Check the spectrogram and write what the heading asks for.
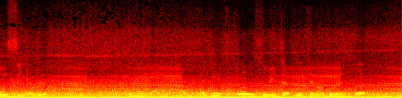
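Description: Muffled talking over a loud, steady low rumble of street noise.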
